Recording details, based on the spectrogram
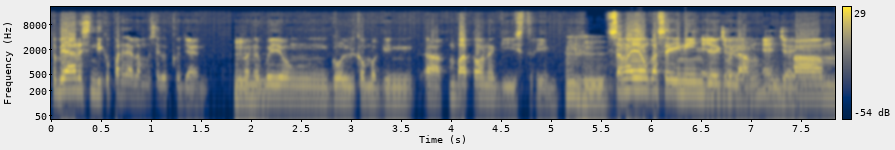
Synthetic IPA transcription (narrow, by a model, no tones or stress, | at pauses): t̪ʊbɐjaːhɐnɐshɪnd̪iːkopɐɾɪnɐlamːʊsɐɡot̪̚kod͡ʒan | ɐnobɐjʊŋɡolkomɐɡiŋʔɐkʊŋbaːt̪ɐonɐɡiʔst̪ɾimsɐŋɐjo̞nkɐsɛʔɪniːʔɛnd͡ʒojolaŋd͡ʒam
